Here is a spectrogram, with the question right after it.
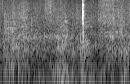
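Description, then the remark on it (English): More than two people walk over loose gravel along the Old Ghan Rail Line, their overlapping steps making a soft, continuous crunching, with one sharper click standing out. No one speaks. “Just for everyone's listening, there's certainly more than two sets of footsteps.”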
